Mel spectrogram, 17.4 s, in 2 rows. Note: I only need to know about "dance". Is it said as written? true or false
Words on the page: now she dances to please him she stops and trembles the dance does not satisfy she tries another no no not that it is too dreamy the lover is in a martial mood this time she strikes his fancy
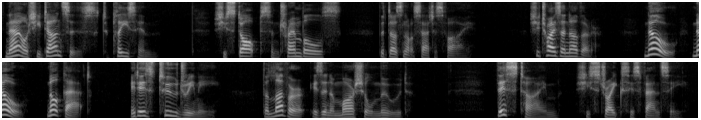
false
